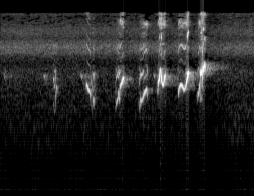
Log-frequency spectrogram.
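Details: A caged red-whiskered bulbul gives a brisk phrase of six or seven mellow whistled notes, rising and falling, ending on a higher upslurred note, over a soft low hum.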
